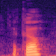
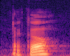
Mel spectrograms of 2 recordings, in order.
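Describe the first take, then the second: The two takes are said the same way.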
